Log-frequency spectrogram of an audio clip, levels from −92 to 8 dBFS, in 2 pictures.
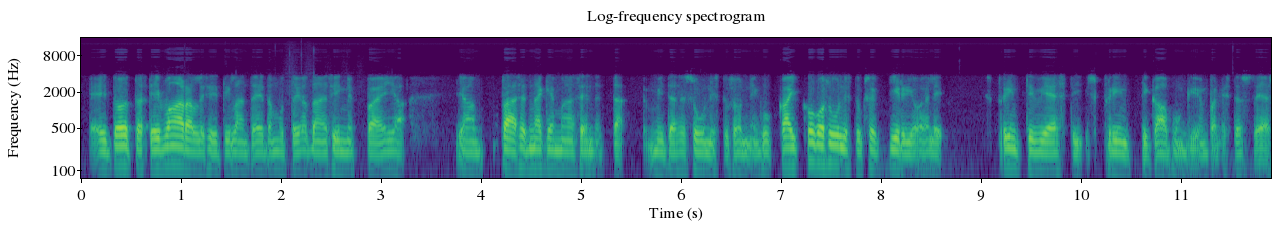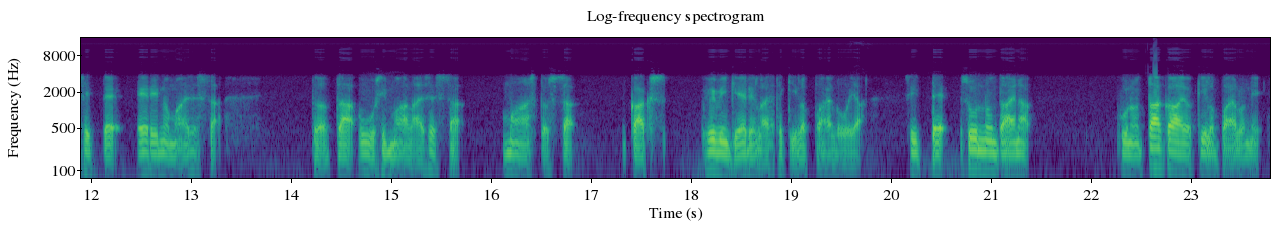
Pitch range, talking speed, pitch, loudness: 105-130 Hz, 120 wpm, 110 Hz, -21 LUFS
